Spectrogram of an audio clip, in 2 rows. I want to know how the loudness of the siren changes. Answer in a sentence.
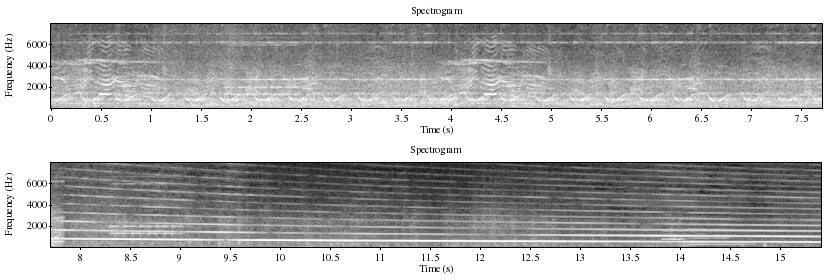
The volume of the siren stays about the same.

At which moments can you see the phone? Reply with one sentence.
You can hear the phone from 1.7 to 2.5 s and from 8.2 to 9.1 s.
